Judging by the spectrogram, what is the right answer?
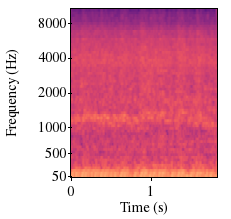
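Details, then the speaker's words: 1982 Honda CX500 Turbo twin after 25 years dormant, new fuel pump and cleaned injectors; steady low thrum with faint even turbo whine, no misses or knocks; normal running. "It's cooking. Yes! We got a running turbo, folks."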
